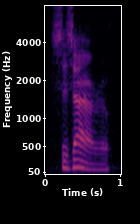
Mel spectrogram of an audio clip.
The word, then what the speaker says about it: Cesaro: Roderick Strong versus Cesaro. That's how you pronounce his name.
